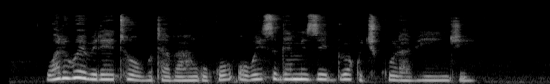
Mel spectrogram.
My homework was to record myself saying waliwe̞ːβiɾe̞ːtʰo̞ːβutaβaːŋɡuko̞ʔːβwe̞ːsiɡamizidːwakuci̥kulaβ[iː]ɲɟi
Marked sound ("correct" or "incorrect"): correct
